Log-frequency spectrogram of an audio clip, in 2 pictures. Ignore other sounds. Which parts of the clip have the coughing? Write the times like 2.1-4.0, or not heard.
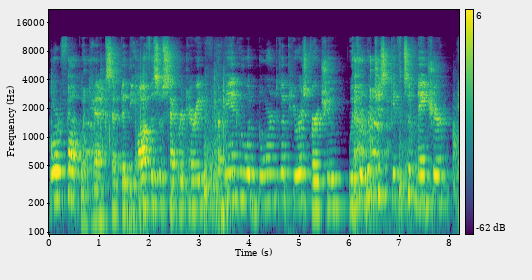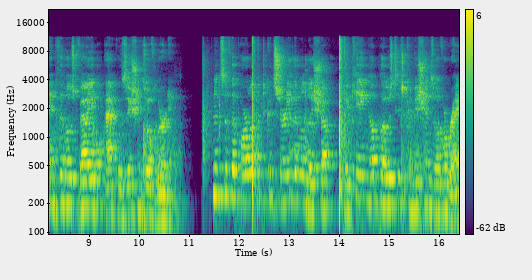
0.3-1.1, 6.0-6.8, 12.9-13.7.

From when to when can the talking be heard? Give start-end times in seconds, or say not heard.
0.0-10.8, 11.4-16.3.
